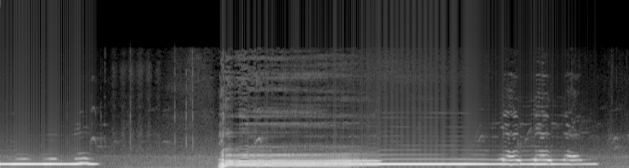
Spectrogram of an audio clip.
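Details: Labrador Retriever; howl; imitating an ambulance siren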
